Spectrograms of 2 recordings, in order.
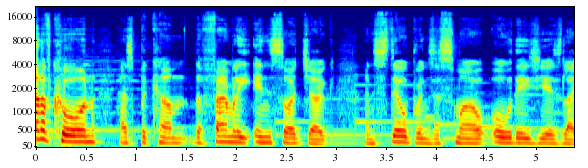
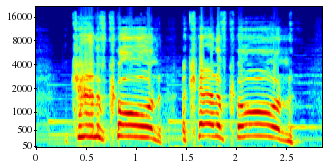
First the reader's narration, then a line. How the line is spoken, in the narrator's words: All 5 people on both teams yelled out at the same time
